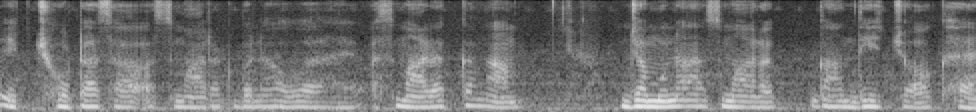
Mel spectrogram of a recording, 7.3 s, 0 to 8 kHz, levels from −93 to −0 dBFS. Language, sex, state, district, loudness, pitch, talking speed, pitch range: Hindi, male, Uttar Pradesh, Hamirpur, -19 LUFS, 150 Hz, 125 wpm, 135-155 Hz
